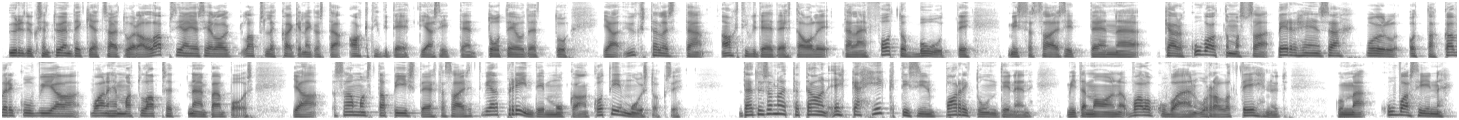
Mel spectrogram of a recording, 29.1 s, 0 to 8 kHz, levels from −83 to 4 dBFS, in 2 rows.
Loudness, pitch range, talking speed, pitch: -27 LUFS, 100-140 Hz, 125 wpm, 115 Hz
